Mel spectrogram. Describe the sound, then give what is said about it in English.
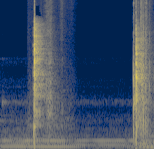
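Metal dice rolled for an investigation check in a tabletop role-playing game strike a hard tabletop twice, about a second and a half apart, each a sharp, bright clack with a short metallic ring, over a low steady hum and no voices. “With my metal dice.”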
